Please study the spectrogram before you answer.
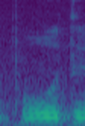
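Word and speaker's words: baud: 비트레이트가 100kbps면 보호 레이트라고 되어 있는데 혹은 뭐 우리나라 사람들 보드 레이트라고도 읽습니다만 이 보가 프랑스 사람 이름이니까 D가 묵음이 되죠. 그래서 원래 보라고 해야 돼요. 근데 뭐 그냥 보드라고 해서 상관없습니다.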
